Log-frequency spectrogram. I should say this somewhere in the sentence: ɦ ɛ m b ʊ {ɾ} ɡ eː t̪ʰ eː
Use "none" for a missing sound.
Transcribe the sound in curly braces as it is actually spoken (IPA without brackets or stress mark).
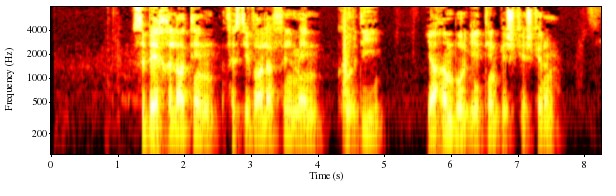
ɾ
